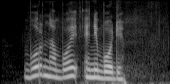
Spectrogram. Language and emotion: Russian, neutral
